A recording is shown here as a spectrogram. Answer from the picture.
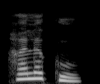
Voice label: "ಹಲಾಕು", kannada

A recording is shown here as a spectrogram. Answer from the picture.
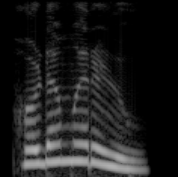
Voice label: "ಹೊಡೆಮರಳ್", Kannada

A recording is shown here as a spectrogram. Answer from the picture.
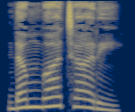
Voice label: "ಡಂಭಾಚಾರ", Kannada

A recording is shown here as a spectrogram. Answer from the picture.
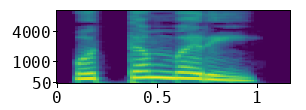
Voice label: "ಔದುಂಬರ", Kannada

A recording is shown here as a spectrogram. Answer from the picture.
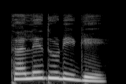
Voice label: "ತಲೆದುಡಿಗೆ", Kannada

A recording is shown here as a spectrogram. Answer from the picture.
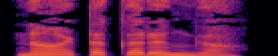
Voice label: "ನಾಟಕರಂಗ", kannada

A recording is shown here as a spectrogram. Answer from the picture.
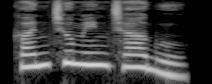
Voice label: "ಕಂಚುಮಿಂಚಾಗು", Kannada

